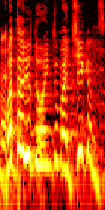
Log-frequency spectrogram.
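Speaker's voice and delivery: shrill, very high, loud sobbing wail. Retelling own reaction to customers breaking the chocolates: mock crying. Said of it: "I'm behind the counter and I'm crying".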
